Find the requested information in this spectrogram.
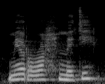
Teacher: النون مع الراء هنا إدغام بغير غنة كاملة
